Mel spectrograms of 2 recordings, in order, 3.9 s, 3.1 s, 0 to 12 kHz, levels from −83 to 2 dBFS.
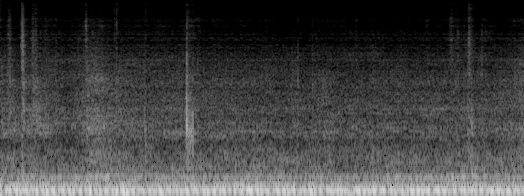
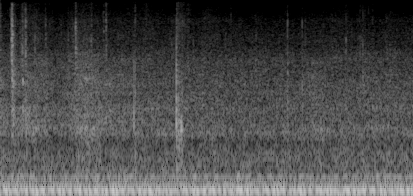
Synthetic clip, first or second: first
